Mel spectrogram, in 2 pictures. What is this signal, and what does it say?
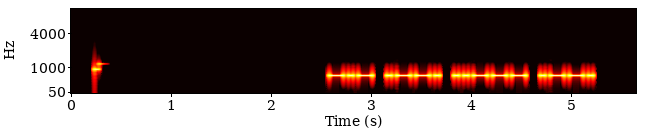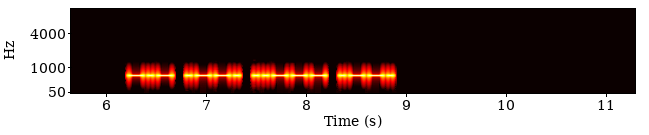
Morse code, heard as a keyed tone, about 25 wpm, 700 Hz. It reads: KP2P KP2P
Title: DXCC-100 Call Signs - 4 Characters - Repeated 2x - 25wpm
